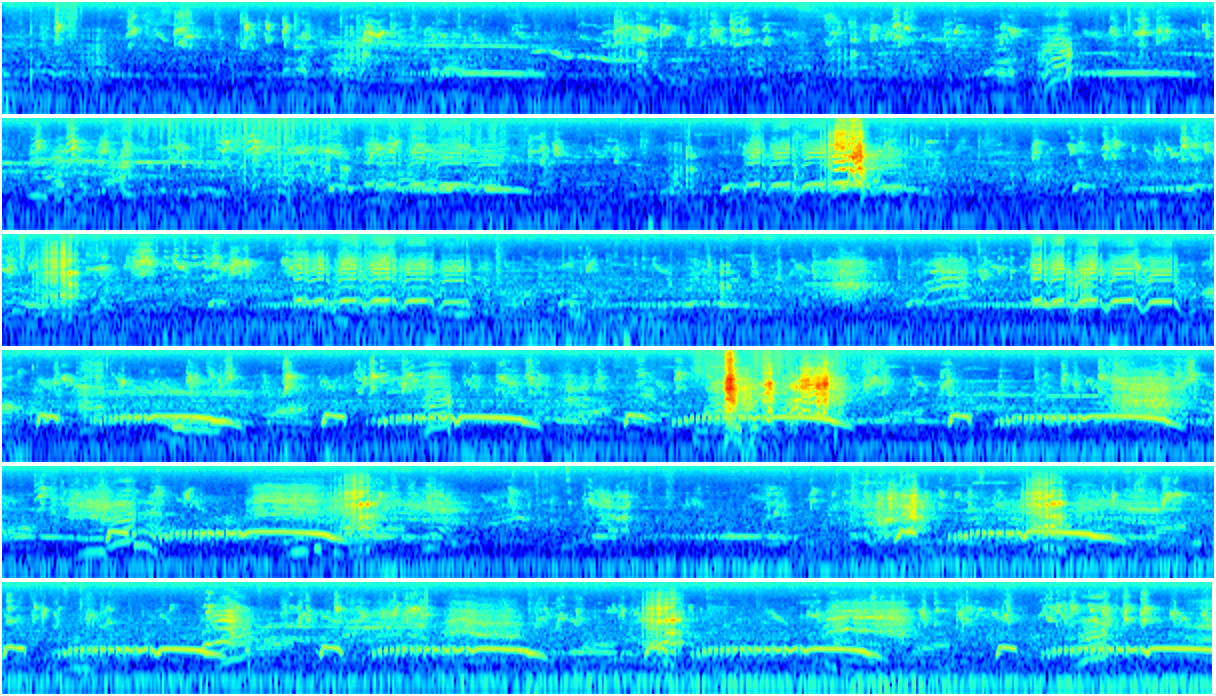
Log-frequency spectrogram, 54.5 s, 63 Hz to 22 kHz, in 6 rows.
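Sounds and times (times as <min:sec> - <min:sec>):
laughing dove calling in a zoo: 0:00.0 - 0:54.5.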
